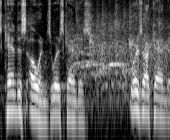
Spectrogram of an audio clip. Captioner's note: applause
